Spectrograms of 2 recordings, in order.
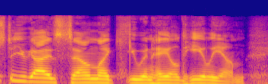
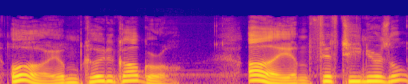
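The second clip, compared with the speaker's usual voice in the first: put-on pitched-up teen voice like a talk-radio host; 5 semitones higher than usual. Mocking a young boy's try at sounding like radio: imitating Caden Cowgirl's radio voice. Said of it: "even Caden Cowgirl had a better radio voice".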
